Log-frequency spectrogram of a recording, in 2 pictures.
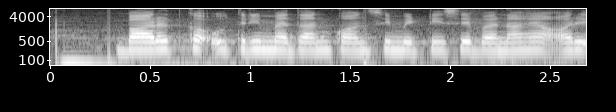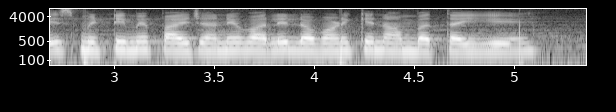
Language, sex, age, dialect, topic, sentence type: Hindi, female, 25-30, Hindustani Malvi Khadi Boli, agriculture, question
